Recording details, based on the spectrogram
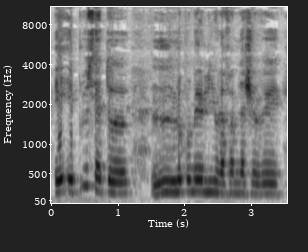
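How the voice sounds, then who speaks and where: A woman's voice: medium pitch, fairly even intonation, a little slow, dark tone. Woman, sixties, from Brazil. Author guest, rambling and list-heavy. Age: 60s. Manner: digressive, piles up lists and restarts. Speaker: author being interviewed. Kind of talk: conversational interview.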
